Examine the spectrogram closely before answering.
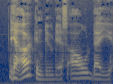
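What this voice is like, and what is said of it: Wild West cowboy accent. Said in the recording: “my Wild West accents”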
